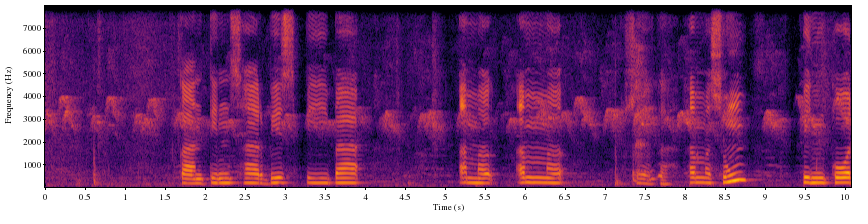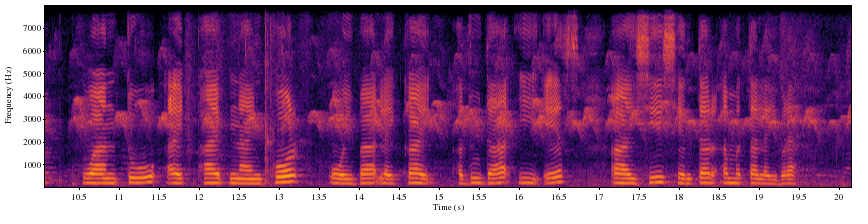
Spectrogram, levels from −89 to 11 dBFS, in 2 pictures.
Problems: background sounds at intervals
